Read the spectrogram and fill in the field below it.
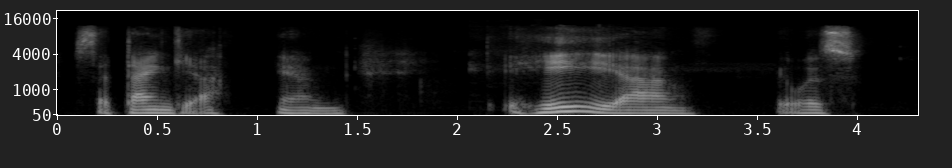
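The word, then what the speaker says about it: Satank: another war chief um his pronunciation of his name was saanga and he um it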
